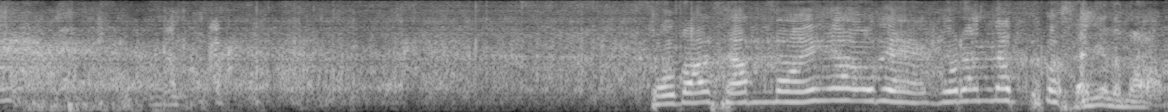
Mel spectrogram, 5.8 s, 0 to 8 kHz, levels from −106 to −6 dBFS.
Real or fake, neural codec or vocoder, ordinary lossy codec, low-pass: fake; codec, 16 kHz, 4.8 kbps, FACodec; none; none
